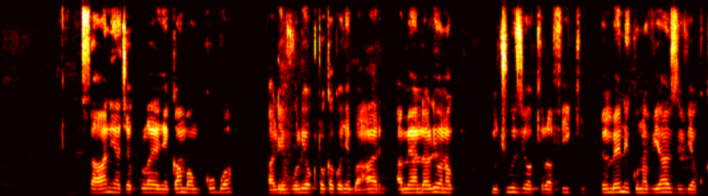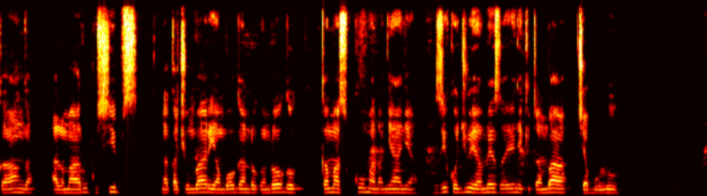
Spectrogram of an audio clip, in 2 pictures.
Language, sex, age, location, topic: Swahili, male, 18-24, Mombasa, agriculture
